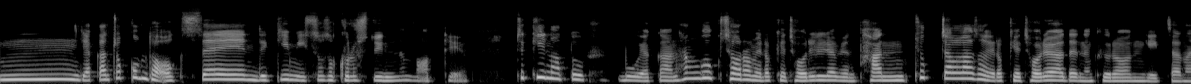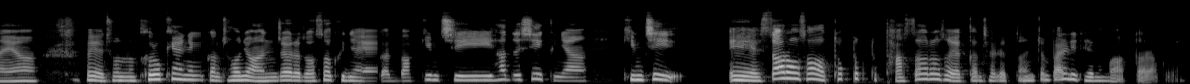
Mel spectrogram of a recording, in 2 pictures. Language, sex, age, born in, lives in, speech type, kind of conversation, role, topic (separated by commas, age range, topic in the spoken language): Korean, female, 35-39, South Korea, United States, conversation, unstructured, none, 최근에 맛있게 먹은 음식이 있나요?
